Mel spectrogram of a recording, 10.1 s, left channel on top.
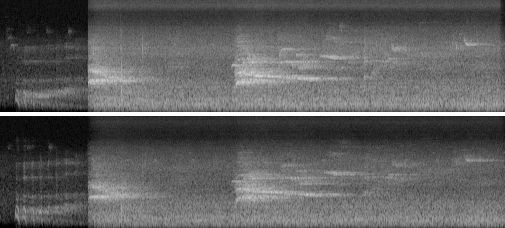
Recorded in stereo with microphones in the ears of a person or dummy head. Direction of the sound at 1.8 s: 40° left (ahead or behind).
